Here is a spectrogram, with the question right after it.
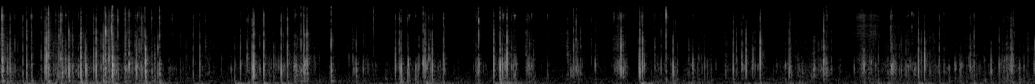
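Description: Long nails scratch and tap the vinyl surface near the zipper of a small green-yellow vinyl zippered pouch. The result is a dense, irregular stream of sharp, bright crinkling clicks and scratchy rustles with little low end, each tap dying away almost instantly.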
